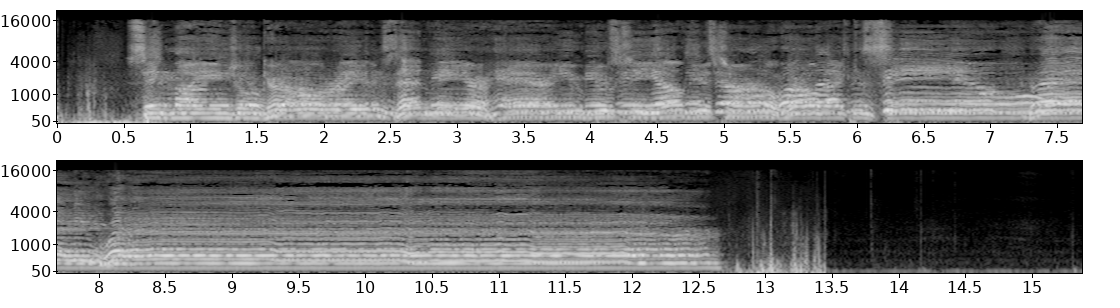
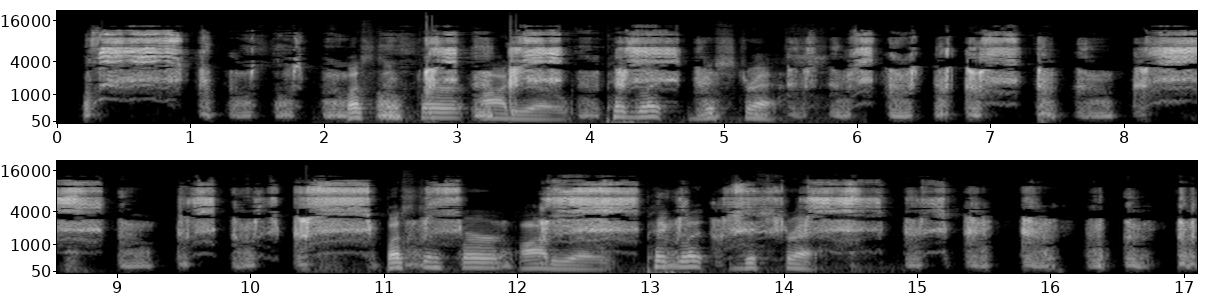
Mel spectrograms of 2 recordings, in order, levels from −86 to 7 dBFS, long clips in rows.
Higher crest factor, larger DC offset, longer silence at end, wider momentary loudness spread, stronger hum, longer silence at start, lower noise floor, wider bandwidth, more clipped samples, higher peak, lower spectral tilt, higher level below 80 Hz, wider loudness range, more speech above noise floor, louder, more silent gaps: second, 12 dB vs 20 dB; neither; first, 1.95 s vs 0 s; second, 5 LU vs 20 LU; neither; second, 0 s vs 0.2 s; first, -49 dBFS vs -38 dBFS; second, 16.5 kHz vs 19 kHz; neither; about the same, 0 dBFS vs 0 dBFS; first, -5.5 dB/octave vs 1 dB/octave; first, -34 dBFS vs -68 dBFS; about the same, 4 LU vs 5 LU; first, 38 dB vs 19 dB; first, -12 LUFS vs -15 LUFS; neither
